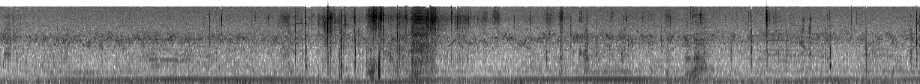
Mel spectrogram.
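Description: Scattered clicks and short rustles of hands handling a small, freshly caught fish and the line while it is unhooked, with a longer rustle about five seconds in. A steady low hum runs underneath.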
